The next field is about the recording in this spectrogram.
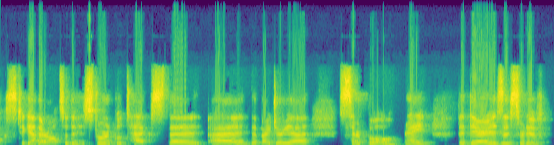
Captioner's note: non-english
